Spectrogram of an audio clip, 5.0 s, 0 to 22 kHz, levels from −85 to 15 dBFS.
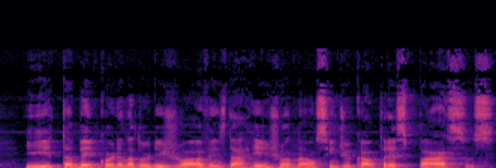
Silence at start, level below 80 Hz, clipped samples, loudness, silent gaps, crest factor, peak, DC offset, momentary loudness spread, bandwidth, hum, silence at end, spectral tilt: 0.25 s; -62 dBFS; under 0.1%; -19 LUFS; none; 16 dB; -4 dBFS; under 0.1%; 5 LU; 16 kHz; none; 0.05 s; -5.5 dB/octave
